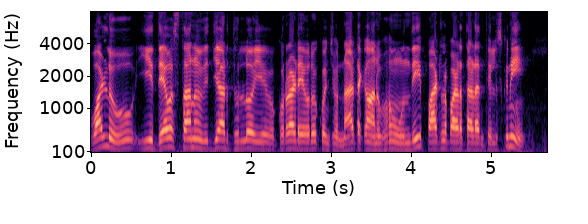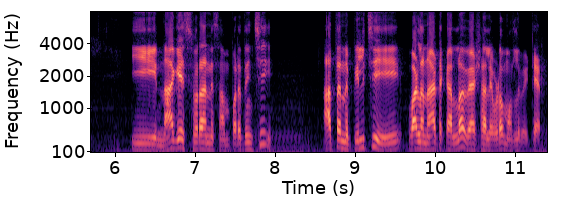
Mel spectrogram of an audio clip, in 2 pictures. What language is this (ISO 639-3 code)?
tel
